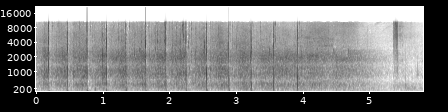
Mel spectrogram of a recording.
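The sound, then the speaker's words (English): Audience applause in a room: evenly spaced, sharp claps ring out over a dense wash of clapping, which thins and fades near the end before one last isolated clap. “For those of you who are in the room, would you please give a big hand to our online television audience?”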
